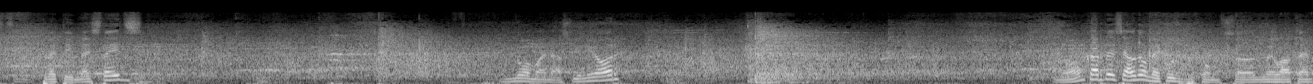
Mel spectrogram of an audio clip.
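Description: Ice skates scrape and hiss across ice in a large echoing arena.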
